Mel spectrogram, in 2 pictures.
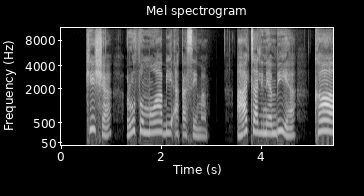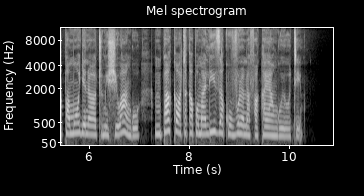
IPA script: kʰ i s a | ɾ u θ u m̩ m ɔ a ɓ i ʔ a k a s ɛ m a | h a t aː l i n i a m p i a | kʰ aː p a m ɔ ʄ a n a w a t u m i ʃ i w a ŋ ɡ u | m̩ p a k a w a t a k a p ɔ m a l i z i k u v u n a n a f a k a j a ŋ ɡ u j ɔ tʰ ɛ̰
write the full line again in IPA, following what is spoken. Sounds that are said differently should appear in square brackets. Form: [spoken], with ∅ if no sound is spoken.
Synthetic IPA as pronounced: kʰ i [ʃ] a | ɾ u θ u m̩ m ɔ a ɓ i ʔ a k a s ɛ m a | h a t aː l i n i a m [b] i a | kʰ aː p a m ɔ ʄ a n a w a t u m i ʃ i w a ŋ ɡ u | m̩ p a k a w a t a k a p ɔ m a l i z [a] k u v u n a n a f a k a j a ŋ ɡ u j ɔ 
